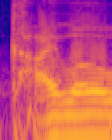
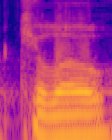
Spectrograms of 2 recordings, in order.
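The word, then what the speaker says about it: Kyllo: pronounce it's called the kylo or kilo case from 2001 right uh how do you say that first of all do you know I say kylo okay kylo sounds good to me um uh I could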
